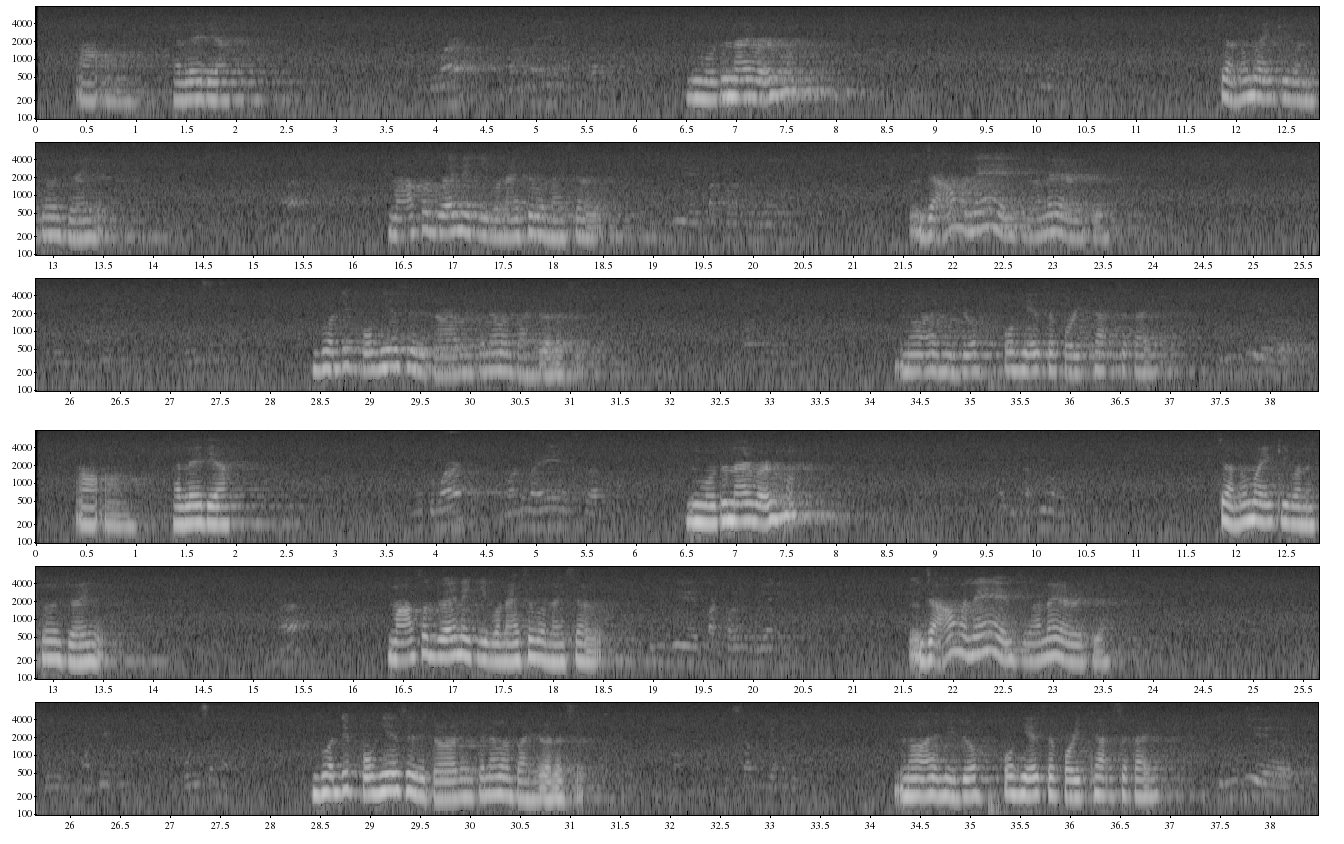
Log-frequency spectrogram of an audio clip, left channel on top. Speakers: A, on the right; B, on the right.
A: অহ', অহ' ভালেই দিয়া।
B: উম এনে তোমাৰ। তোমাৰতো নাইয়ে এক্সট্ৰা।
A: মোৰতো নাই বাৰু
B: আজি ভাত কি বনাইছা?
A: জানো মায়ে কি বনাইছো, মই যোৱাই নই।
B: হা?
A: মা ওচৰত যোৱাই নাই কি বনাইছে বনাইছে আৰু।
B: তুমি কি, পাকঘৰলৈ নোযোৱাই নেকি?
A: যাওঁ মানে, যোৱা নাই আৰু এতিয়া।
B: অহ', অহ' মই কি ভণ্টি পঢ়িছে নে নাই?
A: ভণ্টি পঢ়ি আছে ভিতৰত। সেইকাৰণে মই বাহিৰত আছোঁ।
B: অহ', অহ' ডিচাৰ্ব নিদিয়া নেকি?
A: নহয় নিদিওঁ, পঢ়ি আছে পৰীক্ষা আছে তাইৰ।
B: তুমি কি এ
